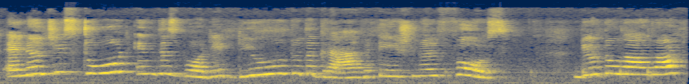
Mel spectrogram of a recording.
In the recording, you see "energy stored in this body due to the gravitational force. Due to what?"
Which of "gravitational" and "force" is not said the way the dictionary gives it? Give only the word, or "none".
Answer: none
